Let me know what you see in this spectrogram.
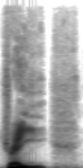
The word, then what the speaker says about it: Draenei: Draenei.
